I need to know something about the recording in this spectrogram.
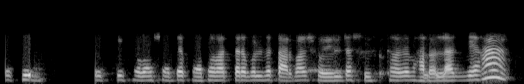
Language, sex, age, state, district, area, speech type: Bengali, female, 45-60, West Bengal, Dakshin Dinajpur, rural, conversation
